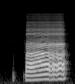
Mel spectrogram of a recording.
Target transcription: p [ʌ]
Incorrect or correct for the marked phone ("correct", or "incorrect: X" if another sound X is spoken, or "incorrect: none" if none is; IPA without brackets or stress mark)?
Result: incorrect: a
